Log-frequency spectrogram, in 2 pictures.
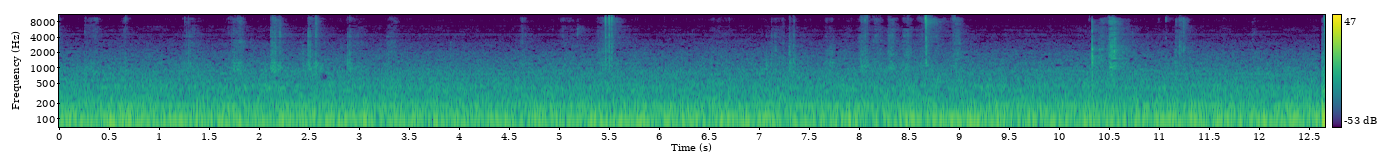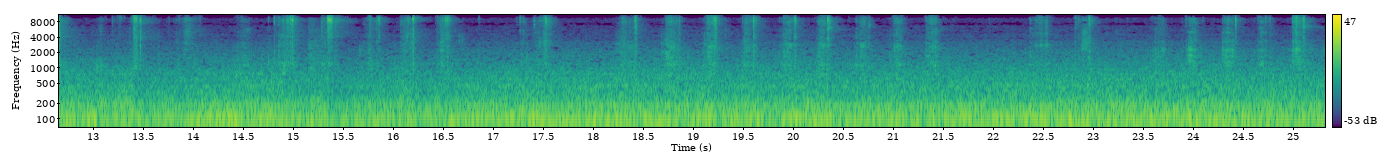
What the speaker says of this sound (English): You're kind of pulling away as you're cutting to separate the meat from the bone.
